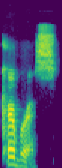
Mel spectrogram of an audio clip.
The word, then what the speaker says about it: Cerberus: hard C. Kerberos. I'm not mistaken. Caraberos, actually.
